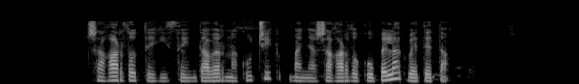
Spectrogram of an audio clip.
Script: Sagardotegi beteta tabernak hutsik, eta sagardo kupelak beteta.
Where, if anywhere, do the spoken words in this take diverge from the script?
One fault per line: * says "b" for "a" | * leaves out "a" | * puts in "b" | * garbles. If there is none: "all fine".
* says "zein" for "beteta"
* says "baina" for "eta"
